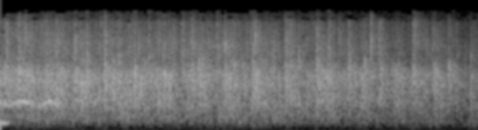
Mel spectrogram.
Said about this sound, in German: Ein Riesenapplaus an das Team, das das vorbereitet hat. Was ein krasses Video. Gebt den Leuten nochmal einen Applaus. Hammer schön.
